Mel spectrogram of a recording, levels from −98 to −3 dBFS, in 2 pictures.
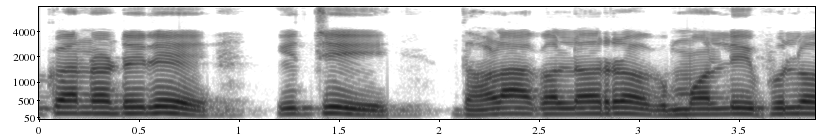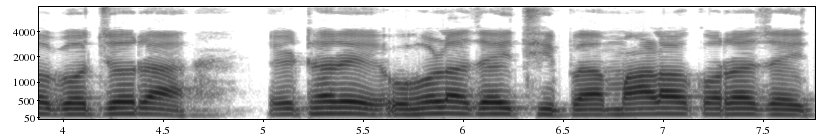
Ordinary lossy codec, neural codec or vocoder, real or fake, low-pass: none; none; real; none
